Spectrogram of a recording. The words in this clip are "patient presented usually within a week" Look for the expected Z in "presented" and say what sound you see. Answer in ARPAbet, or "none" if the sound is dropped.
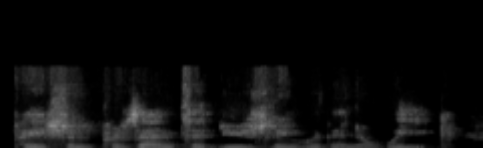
Z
